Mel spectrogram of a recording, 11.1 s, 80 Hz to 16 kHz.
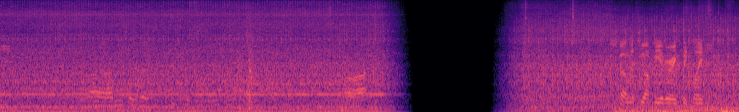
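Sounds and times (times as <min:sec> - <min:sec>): vehicle engine idling: 0:00.0 - 0:06.1, 0:07.4 - 0:11.0.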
